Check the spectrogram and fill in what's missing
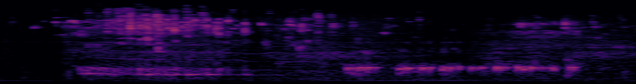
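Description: Water runs from a campsite tap at Dixon Lake in Escondido, California, pouring and splashing into a container in two bursts with a brief pause between them, moderately loud and close.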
